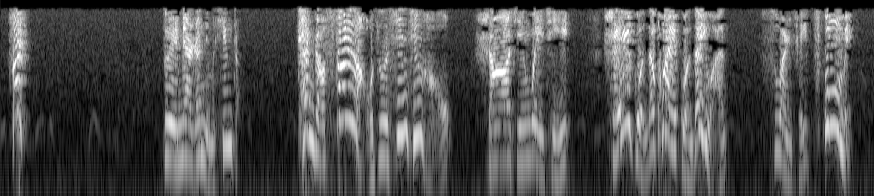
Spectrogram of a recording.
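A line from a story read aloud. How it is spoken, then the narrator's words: Booming stern shout. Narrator (Chinese): 他一提丹田气，厉声喝道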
